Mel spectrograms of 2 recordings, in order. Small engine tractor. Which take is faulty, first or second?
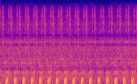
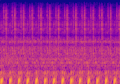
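second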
